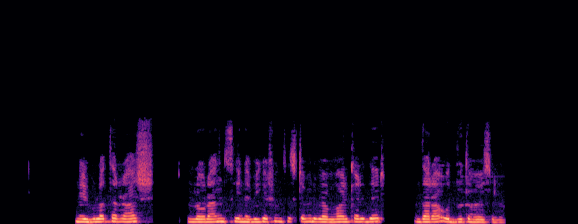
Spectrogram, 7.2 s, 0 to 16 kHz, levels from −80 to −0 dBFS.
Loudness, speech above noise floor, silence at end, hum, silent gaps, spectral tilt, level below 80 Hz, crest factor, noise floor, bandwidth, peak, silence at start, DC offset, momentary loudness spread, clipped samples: -18 LUFS; over 73 dB; 0.95 s; none; 1.93-2.32 s, 4.82-5.17 s; -8 dB/octave; -58 dBFS; 16 dB; under -90 dBFS; 7.2 kHz; -4 dBFS; 0.95 s; under 0.1%; 11 LU; under 0.1%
